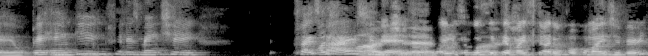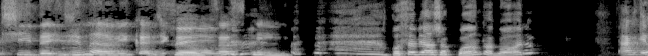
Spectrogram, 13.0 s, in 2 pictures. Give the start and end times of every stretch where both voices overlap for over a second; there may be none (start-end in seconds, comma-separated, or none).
3.1-5.3, 7.1-8.5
